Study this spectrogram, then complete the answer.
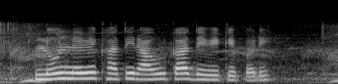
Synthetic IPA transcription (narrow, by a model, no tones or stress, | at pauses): loːnleːʋekʰaːt̪iɾaːʊɾkaːɾd̪eːʋikepəɾi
